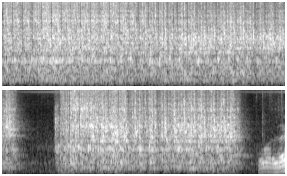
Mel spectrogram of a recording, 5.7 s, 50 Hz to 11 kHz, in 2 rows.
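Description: Wood lathe spinning at 625 RPM while a tool cuts a workpiece, giving a steady, loud broadband shaving roar that breaks off briefly partway through and then resumes, with a short voice at the very end.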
